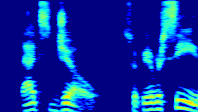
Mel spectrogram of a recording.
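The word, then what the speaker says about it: Zhou: h o u that's Joe so if you ever see Z houu that is Joe okay that's how it's pronounced at Le it sounds more like Joe the Joe dynasty was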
